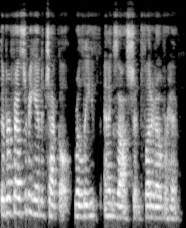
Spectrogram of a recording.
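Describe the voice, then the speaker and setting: A woman's voice: on the low side, brisk, a bit bright, recorded from a distance, low-quality recording. A woman reading a children's story aloud with dramatic expression, as a teacher does for a class. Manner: dramatic, acts out the characters' lines.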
